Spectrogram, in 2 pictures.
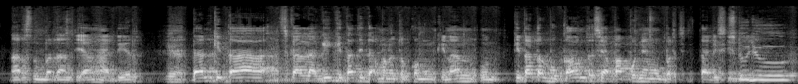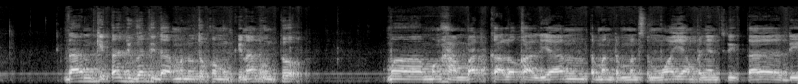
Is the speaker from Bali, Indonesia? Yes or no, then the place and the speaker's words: yes; Bali, Indonesia; walaupun kita dari Bali stereotip orang Bali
